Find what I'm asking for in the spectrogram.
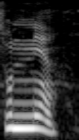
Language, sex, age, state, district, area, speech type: Hindi, female, 18-30, Bihar, Muzaffarpur, rural, read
